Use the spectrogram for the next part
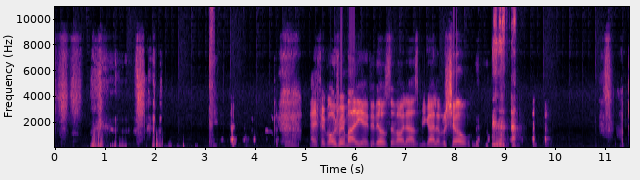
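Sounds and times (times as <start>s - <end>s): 
voice imitating a loud sharp sniff: 0.0s - 0.7s, 10.9s - 11.2s
bursts of breathy laughter: 0.7s - 4.8s, 8.4s - 10.0s
speech: 5.2s - 9.1s.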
